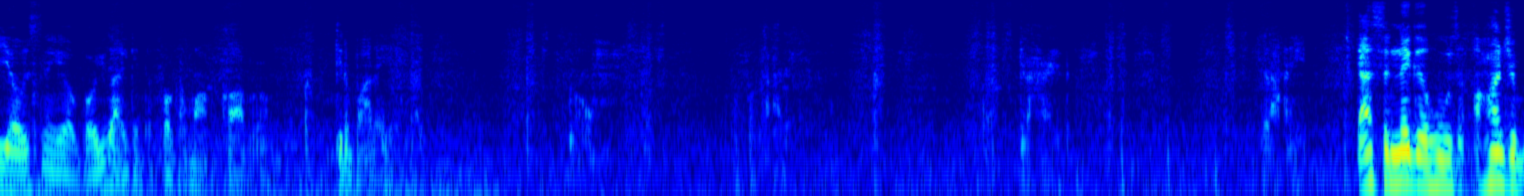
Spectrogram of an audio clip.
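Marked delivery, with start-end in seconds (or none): 0.0-3.0 muttered quote. Retold or imitated. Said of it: "You can just get, like". 4.3-9.8 breathless whispered get outta here. Retold or imitated. Whispers to the guy in his car to get out.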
